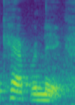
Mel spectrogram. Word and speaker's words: Kaepernick: It's Colin Kaepernick. I had a problem pronouncing that.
